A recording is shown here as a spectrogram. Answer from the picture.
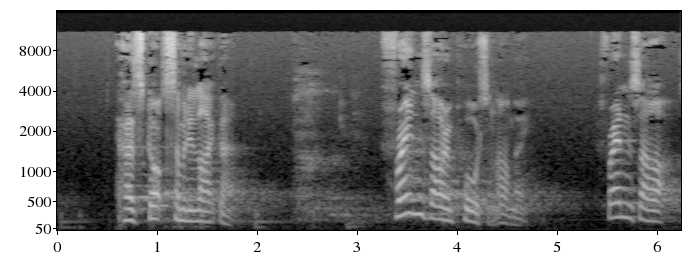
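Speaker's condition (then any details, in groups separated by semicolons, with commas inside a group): No condition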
